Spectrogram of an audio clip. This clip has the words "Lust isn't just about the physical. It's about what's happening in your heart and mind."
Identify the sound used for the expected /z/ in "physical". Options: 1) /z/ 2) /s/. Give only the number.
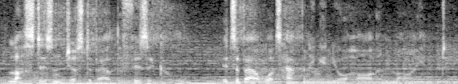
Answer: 1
